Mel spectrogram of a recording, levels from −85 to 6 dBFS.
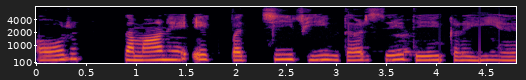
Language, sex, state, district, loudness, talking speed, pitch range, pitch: Hindi, female, Bihar, Kishanganj, -26 LUFS, 135 wpm, 210-235 Hz, 220 Hz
